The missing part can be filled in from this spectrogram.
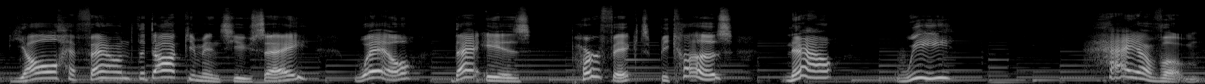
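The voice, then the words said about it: Put-on accent. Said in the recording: “That is quite the accent you have there.”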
